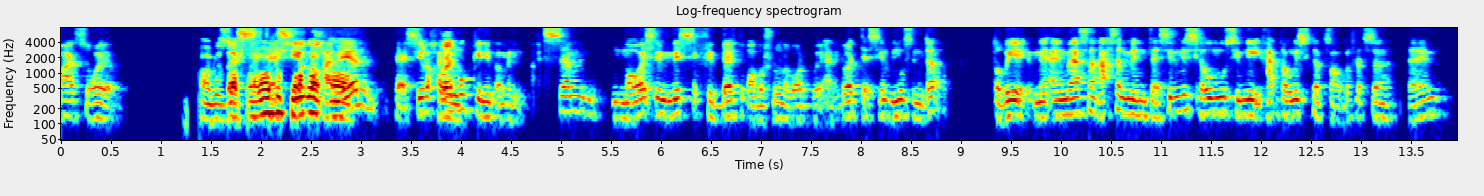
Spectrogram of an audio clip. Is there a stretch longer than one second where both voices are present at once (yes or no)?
yes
